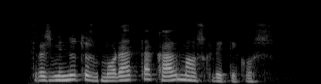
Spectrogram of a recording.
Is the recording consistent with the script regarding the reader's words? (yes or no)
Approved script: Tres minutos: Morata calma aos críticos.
yes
